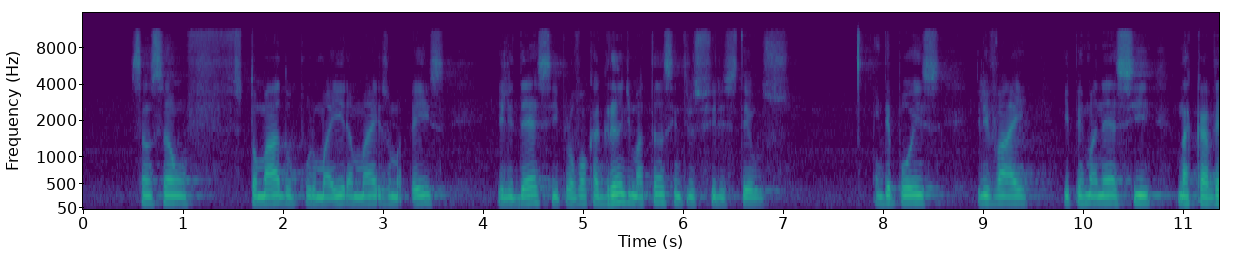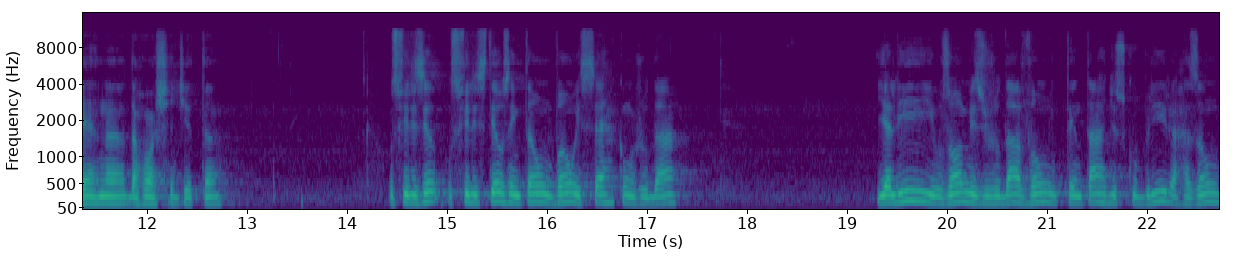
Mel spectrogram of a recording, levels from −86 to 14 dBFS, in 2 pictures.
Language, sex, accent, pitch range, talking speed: Portuguese, male, Brazilian, 135-150 Hz, 125 wpm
